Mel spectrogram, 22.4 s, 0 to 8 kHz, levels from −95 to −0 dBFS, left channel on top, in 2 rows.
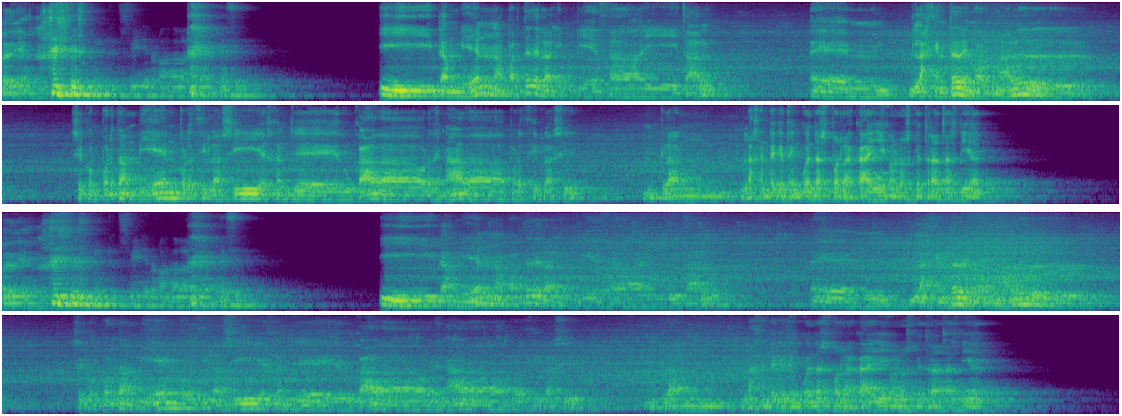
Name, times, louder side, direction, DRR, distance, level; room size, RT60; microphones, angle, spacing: voice 1, 0.0-0.9 1.9-2.2 3.8-7.2 8.1-11.0 11.9-17.3 17.6-21.0, left 3 dB, 60° left, 0.4 m, -23 dB
voice 2, 0.8-2.6, equal, 10° right, 0.3 m, -31 dB
Car passing by / Traffic noise roadway noise, 3.8-19.1, right 2 dB, 80° right, 0.6 m, -38 dB
4.1 x 3.9 x 2.3 m
head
